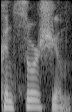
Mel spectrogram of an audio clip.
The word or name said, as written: consortium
